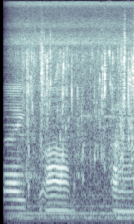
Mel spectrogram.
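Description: A man talking, in short phrases, over a steady low hum and faint running water.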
